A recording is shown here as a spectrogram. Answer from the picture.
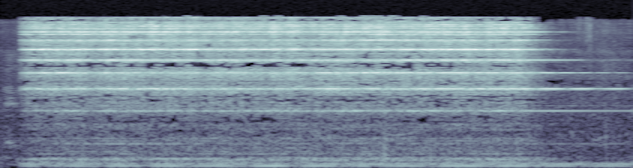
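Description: A musical sound-effect cue: a sustained bell-like chord of steady high tones over a low rumble, starting suddenly and fading out near the end.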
